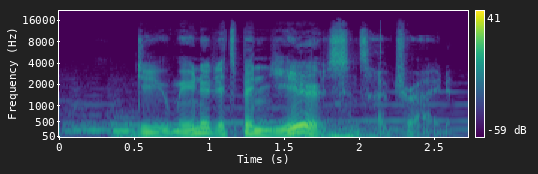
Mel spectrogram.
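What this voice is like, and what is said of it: Minotaur character voice. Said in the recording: “Your Minotaur's flawless. ... Your accent's immaculate. I can tell you've definitely worked on your consonants.”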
